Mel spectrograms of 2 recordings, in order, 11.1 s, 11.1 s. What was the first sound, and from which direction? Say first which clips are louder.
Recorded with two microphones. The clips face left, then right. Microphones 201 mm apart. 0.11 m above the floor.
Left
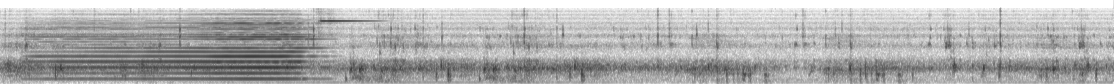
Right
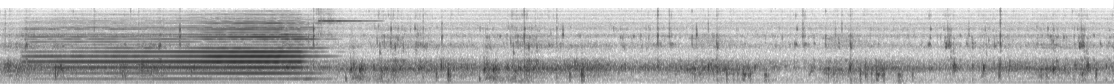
A violin: right 1 dB; 30° left (ahead or behind).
